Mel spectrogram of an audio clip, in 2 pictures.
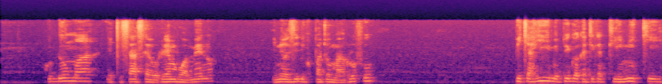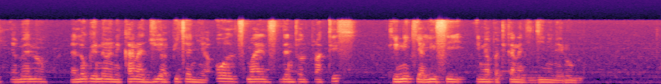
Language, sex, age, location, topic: Swahili, male, 18-24, Nairobi, health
